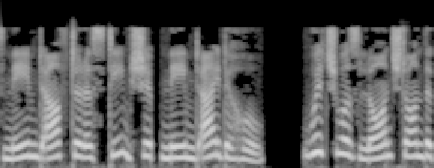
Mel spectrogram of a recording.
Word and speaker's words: Idaho: of three parts the first is e which in english conveys the idea of coming down the second is da which is the shoshong stem or root for both sun and mountain the third syllable how denotes the exclamation and stands for the same thing in shochong that the exclamation mark does in english the shoshone word is idaho and the indian thought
